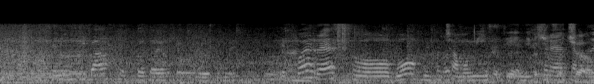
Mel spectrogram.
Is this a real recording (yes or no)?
yes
